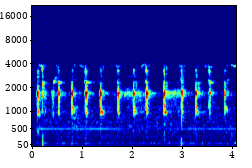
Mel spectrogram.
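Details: Peregrine falcon calling at Trzebież, Poland, on 26 March 2021: a fast series of harsh, grating notes, about three per second, each a short rasping burst, over a faint steady low hum.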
